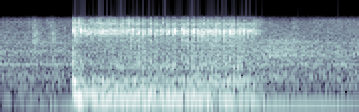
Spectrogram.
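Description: A single rough, buzzing snore lasting about one and a half seconds from a sleeping dog: snoring.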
